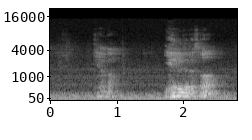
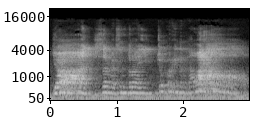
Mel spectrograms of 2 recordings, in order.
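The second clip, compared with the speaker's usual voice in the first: giant's taunt; 5 semitones higher than usual. Acted. Goliath calling out the Israelites, mocking and higher. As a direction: jeer at the puny army like a giant.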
